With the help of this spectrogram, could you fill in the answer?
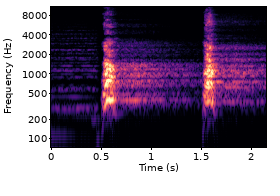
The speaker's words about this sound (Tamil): அந்த வழியாக ஒரு நாய் ஒன்று வந்தது வந்த நாய் தன்னுடைய மோப்ப சக்தியால் ஒளிந்து கொண்டிருக்கின்ற இந்த வார்த்தை பார்த்தது பார்த்த நாய் தன்னுடைய பற்களை எல்லாம் காட்டிக்கொண்டு என்று முறைத்தது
